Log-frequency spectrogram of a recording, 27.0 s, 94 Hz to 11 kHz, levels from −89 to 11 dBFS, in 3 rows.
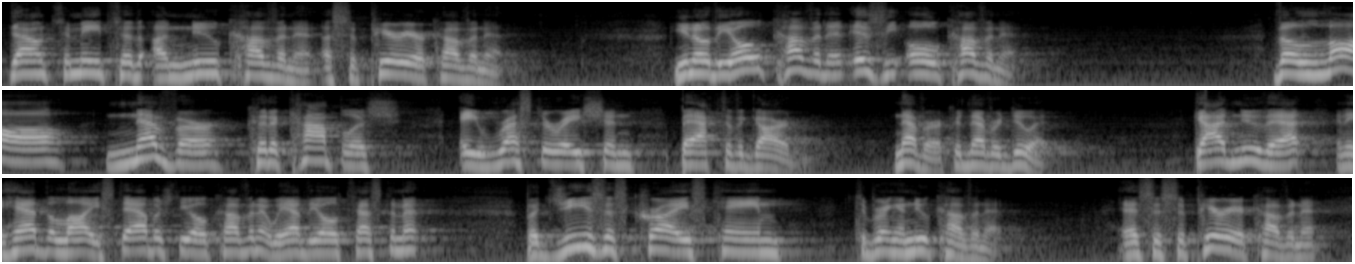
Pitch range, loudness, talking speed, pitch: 130-185 Hz, -29 LUFS, 150 wpm, 165 Hz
